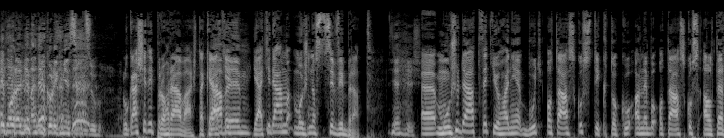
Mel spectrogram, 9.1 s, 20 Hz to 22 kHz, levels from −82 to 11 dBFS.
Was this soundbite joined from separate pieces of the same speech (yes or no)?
no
